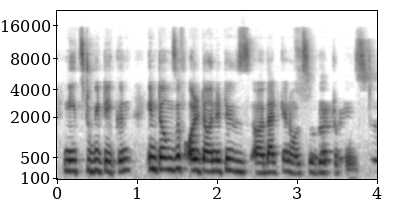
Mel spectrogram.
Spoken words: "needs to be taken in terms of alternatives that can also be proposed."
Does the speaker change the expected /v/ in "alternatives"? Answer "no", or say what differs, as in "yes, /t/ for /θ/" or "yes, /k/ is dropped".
no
